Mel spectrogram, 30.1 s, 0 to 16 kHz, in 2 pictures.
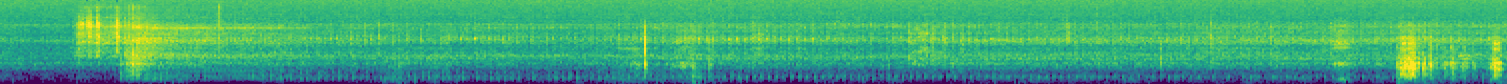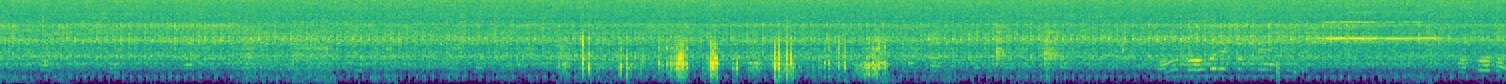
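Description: Yamaha NMAX 155 scooter's single-cylinder engine starting about a second in, then idling steadily. Several sharp clacks come around the middle and again about two thirds through.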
